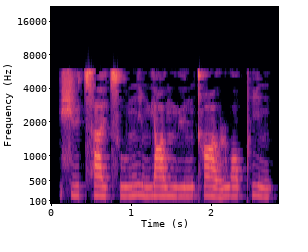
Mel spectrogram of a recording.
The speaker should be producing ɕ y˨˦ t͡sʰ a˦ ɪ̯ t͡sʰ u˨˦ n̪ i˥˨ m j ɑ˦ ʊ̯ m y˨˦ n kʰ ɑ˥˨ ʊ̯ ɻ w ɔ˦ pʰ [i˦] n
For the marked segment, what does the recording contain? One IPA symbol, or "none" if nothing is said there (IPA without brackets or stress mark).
i˥˨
